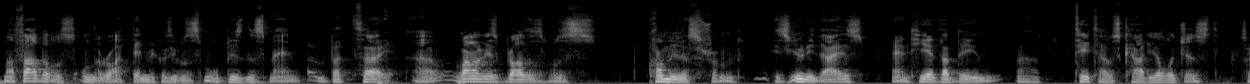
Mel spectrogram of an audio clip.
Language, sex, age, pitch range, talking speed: English, male, 60-79, 110-140 Hz, 170 wpm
